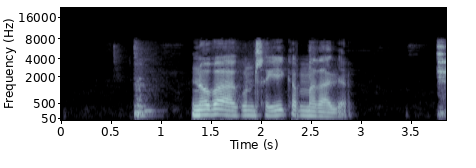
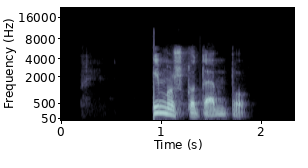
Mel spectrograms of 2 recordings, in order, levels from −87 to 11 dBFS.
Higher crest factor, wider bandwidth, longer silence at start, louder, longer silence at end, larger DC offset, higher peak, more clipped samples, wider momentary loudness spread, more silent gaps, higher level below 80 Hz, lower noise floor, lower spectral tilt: about the same, 20 dB vs 20 dB; second, 8.4 kHz vs 10.5 kHz; second, 0.75 s vs 0.9 s; about the same, -20 LUFS vs -21 LUFS; second, 0 s vs 0.5 s; neither; about the same, -2 dBFS vs -4 dBFS; neither; first, 16 LU vs 12 LU; neither; about the same, -60 dBFS vs -56 dBFS; second, -73 dBFS vs -81 dBFS; second, -4 dB/octave vs -7 dB/octave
